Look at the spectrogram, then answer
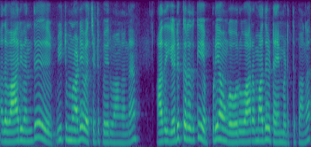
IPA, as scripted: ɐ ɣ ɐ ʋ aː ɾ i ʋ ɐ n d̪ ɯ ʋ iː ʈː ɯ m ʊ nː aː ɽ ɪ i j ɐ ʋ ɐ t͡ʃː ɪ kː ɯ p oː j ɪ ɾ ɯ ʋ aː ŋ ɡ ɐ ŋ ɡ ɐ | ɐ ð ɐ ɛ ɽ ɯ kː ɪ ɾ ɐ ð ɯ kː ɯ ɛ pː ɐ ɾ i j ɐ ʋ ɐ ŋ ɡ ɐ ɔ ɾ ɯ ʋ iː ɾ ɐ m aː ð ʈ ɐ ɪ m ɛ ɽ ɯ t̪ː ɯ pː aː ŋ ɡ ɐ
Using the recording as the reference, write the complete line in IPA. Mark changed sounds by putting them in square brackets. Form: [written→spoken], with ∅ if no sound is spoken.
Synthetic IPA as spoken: ɐ [ɣ→ð] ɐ ʋ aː ɾ i ʋ ɐ n d̪ ɯ ʋ iː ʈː ɯ m ʊ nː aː ɽ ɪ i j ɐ ʋ ɐ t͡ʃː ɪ [kː→ʈː] ɯ p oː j ɪ ɾ ɯ ʋ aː ŋ ɡ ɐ ŋ ɡ ɐ | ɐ ð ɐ ɛ ɽ ɯ kː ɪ ɾ ɐ ð ɯ kː ɯ ɛ pː ɐ [ɾ→ɽ] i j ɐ ʋ ɐ ŋ ɡ ɐ ɔ ɾ ɯ ʋ [iː→aː] ɾ ɐ m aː ð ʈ ɐ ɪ m ɛ ɽ ɯ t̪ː ɯ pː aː ŋ ɡ ɐ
